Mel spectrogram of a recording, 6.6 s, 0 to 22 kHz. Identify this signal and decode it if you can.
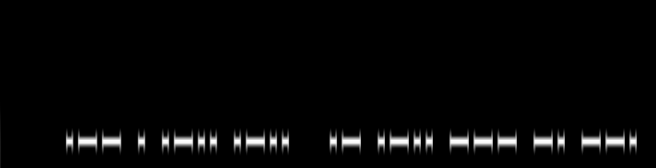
Morse code, heard as a keyed tone, about 20 wpm, 650 Hz. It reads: WELL ALONG
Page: Engelske ord 20 wpm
